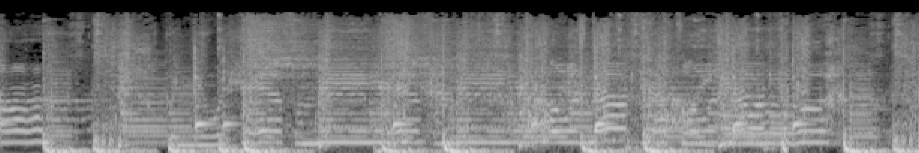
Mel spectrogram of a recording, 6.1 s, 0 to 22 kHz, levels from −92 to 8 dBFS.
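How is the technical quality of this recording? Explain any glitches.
The recording has one glitch. From 2.49 to 5.25 s there is a doubled audio track: a second, full-band copy of the sound runs about a second behind the original and a few decibels quieter, around 5 dB down. It is likely caused by the signal being captured twice through paths with different latency. The copy is dry, with no decay or room colour, and it starts and stops abruptly at those two times.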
